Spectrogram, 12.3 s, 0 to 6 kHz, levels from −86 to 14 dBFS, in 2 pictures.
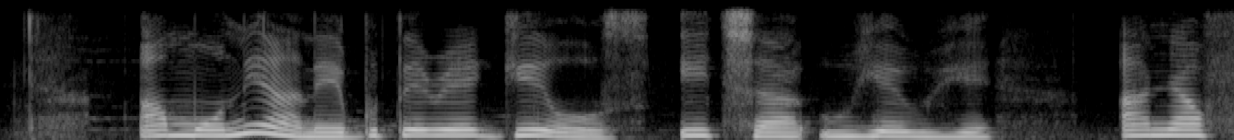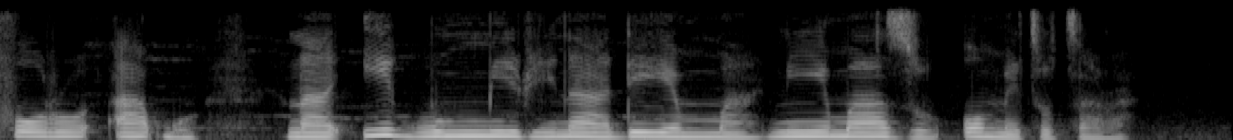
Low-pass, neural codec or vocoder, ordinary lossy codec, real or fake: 5.4 kHz; none; none; real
